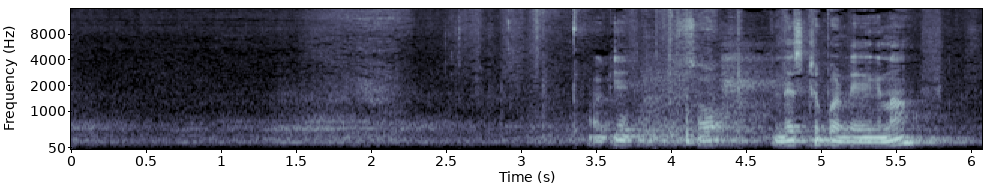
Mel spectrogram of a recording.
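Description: A plastic ruler slides across paper.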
